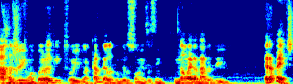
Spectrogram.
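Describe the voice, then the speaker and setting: A man with a northeastern Brazilian accent speaks at a fairly slow pace and medium pitch, his intonation fairly even and his loudness swinging widely, with audible room echo. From Brazil, Rio Grande do Norte (Northeast). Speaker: dog breeder and hairdresser. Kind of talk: interview.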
